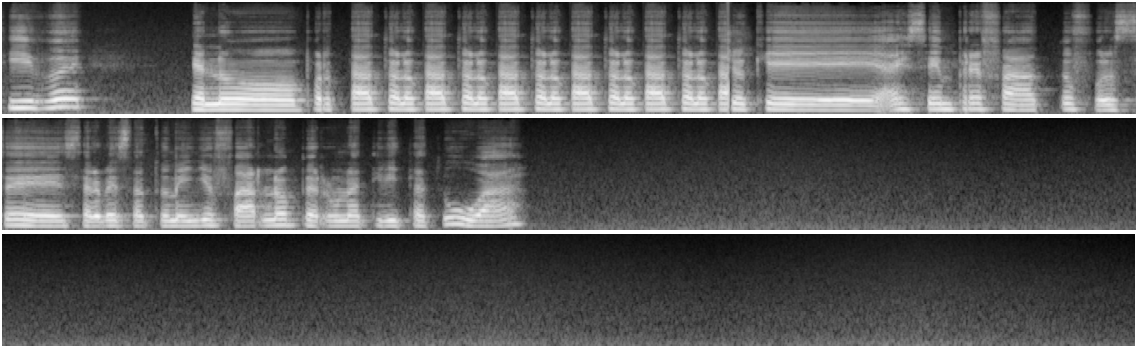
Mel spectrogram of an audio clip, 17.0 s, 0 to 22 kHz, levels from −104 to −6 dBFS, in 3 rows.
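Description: Right after "ti hanno portato alla", at 2.11 s, the speech hits a broken-record loop: a 0.37 s fragment plays four times back to back until 3.63 s, when "che hai sempre fatto" picks up. Likely a stalled player or stream resending its last chunk, so whatever came between is gone.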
